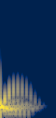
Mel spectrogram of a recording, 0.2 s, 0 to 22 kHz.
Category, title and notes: Instrument samples > Synths / Electronic
BWOW 4 Ab
additive-synthesis, bass, fm-synthesis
